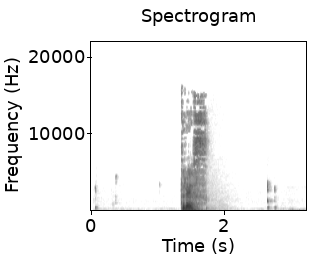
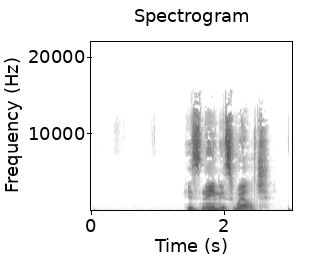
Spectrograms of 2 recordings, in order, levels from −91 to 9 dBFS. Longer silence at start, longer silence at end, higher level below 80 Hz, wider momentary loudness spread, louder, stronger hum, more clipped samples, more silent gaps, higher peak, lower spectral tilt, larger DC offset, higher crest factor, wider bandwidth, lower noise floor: about the same, 1.35 s vs 1.45 s; first, 1.5 s vs 0.4 s; about the same, -70 dBFS vs -68 dBFS; first, 25 LU vs 12 LU; first, -21 LUFS vs -26 LUFS; neither; neither; neither; first, -2 dBFS vs -6 dBFS; first, -4 dB/octave vs -2 dB/octave; neither; about the same, 26 dB vs 26 dB; about the same, 16 kHz vs 16 kHz; about the same, -80 dBFS vs -79 dBFS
